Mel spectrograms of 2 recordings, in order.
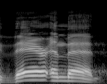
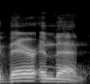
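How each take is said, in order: First: "There and then" stretched out slowly and emphatically; said like you mean it. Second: Said in the usual way. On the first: Shown as a demonstration. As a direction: draw out "There and then" firmly, prompting a crowd to repeat it. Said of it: "Say it like you mean it". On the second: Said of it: "to repeat after me".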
